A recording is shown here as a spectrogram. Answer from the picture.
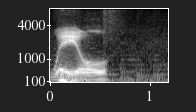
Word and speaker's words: Wayle: it's like a giant whale, and like kraken tentacle arms. It's a Out of whale, its side. but it's spelled Wayle. Whale. It's a whale.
